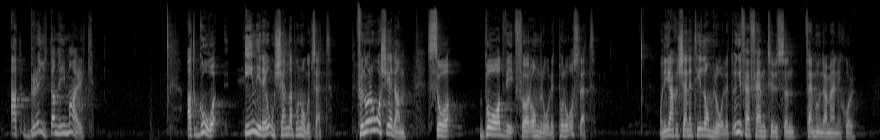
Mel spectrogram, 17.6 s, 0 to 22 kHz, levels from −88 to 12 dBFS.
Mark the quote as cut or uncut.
cut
